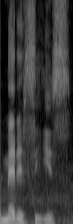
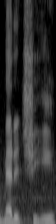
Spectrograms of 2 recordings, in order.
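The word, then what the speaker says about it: Médicis: in 1963 at Sank Ru de Medicises. It's a French pronunciation for Medichi.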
